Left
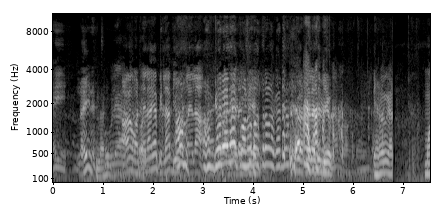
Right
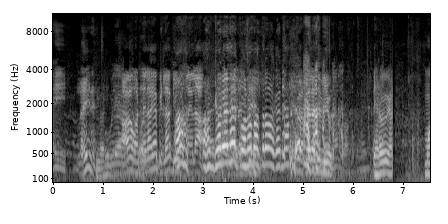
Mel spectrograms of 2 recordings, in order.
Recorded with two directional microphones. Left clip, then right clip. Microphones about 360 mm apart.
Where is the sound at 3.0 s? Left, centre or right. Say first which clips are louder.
Right 4 dB; right.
